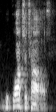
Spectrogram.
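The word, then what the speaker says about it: Ouachitas: Yeah, and so that last night the Wichitas. The Wachita. Wachita. Yeah. Whichever, however you say it. Michael, how do you say it? Wachita? Wachitas.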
